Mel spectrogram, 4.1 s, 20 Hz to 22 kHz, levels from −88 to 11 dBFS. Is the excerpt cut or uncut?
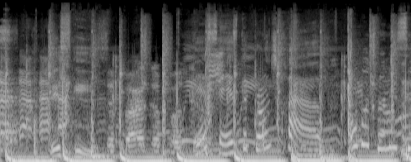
uncut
